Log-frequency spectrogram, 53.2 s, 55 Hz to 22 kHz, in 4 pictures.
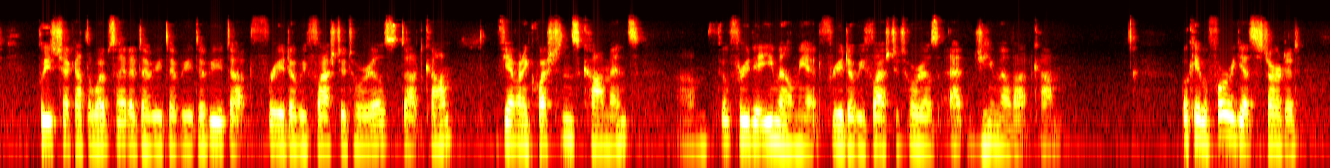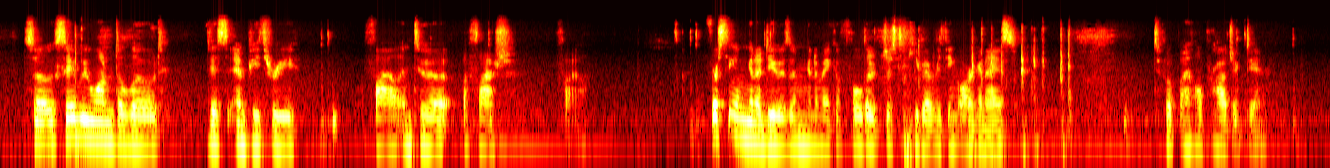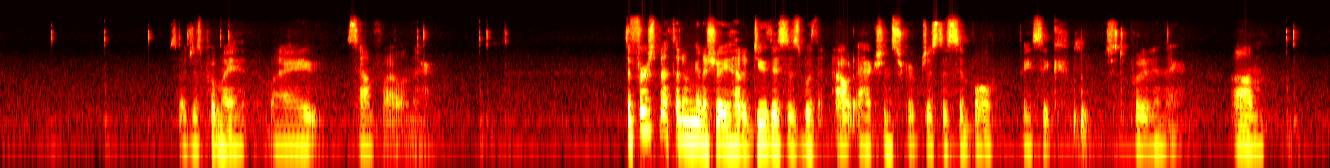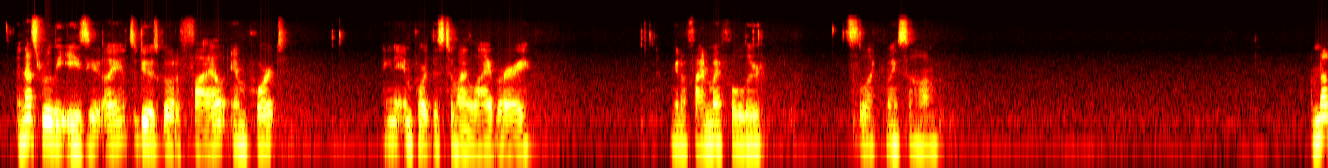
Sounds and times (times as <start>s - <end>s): Speech: 0.4s - 10.6s, 11.8s - 13.0s, 13.6s - 16.3s, 17.0s - 19.2s, 20.3s - 23.6s, 24.8s - 26.0s, 28.3s - 30.9s, 32.9s - 38.4s, 39.0s - 39.3s, 40.0s - 42.8s, 43.8s - 45.2s, 46.6s - 47.6s, 48.4s - 49.4s.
